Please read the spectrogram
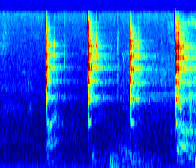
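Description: Drumsticks clicked together in a count-in: three faint, sharp clicks about half a second apart, setting the tempo for the band.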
